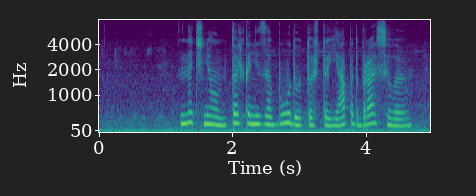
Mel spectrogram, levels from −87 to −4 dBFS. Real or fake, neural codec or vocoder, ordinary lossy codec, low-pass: real; none; none; none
